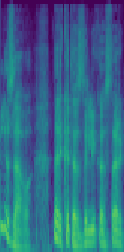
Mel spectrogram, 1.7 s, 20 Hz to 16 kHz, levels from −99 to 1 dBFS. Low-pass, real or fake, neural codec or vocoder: 14.4 kHz; real; none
